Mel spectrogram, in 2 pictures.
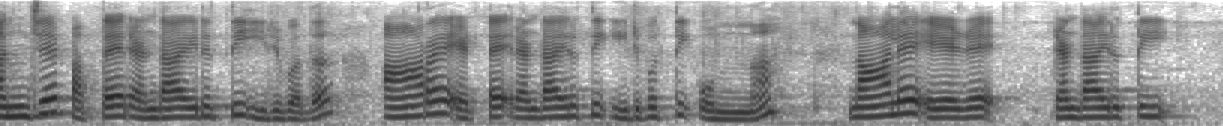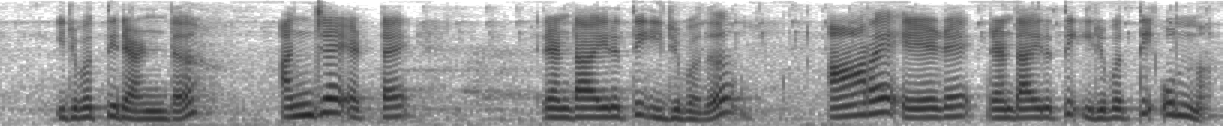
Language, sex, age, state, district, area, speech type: Malayalam, female, 30-45, Kerala, Kottayam, rural, spontaneous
